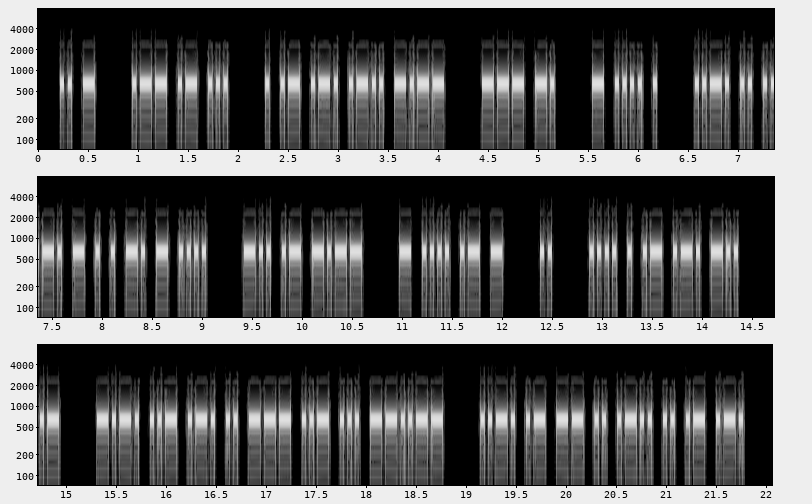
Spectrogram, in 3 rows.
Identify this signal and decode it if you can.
Morse code, heard as a keyed tone, about 32 wpm, 650 Hz. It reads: IT WAS EARLY ON THE FIFTEENTH DAY THAT I HEARD A CURIOUS, FAMILIAR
